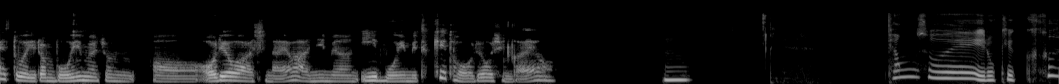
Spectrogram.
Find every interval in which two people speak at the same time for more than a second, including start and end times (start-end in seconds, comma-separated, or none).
none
